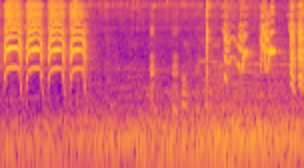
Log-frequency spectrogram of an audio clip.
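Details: A vigorously singing Javan myna, a recording meant to stimulate a silent young myna: four loud arched, ringing notes in quick succession, then scattered scratchy chatter and a high whistle.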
